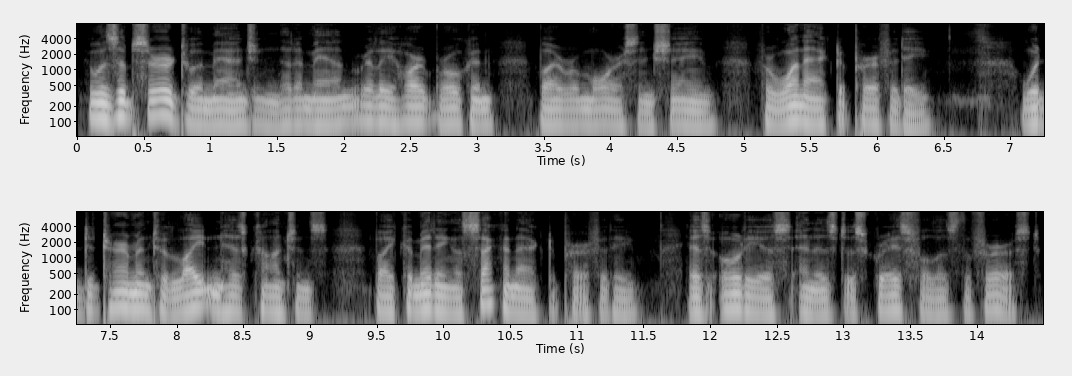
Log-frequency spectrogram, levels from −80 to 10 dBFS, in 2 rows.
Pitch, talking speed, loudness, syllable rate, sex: 90 Hz, 165 wpm, -20 LUFS, 5.5 syllables/s, male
